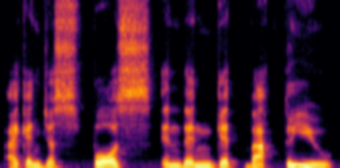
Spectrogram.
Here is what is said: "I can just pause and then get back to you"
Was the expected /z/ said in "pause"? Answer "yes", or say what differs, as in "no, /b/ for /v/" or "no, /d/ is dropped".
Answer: no, /s/ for /z/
